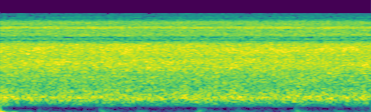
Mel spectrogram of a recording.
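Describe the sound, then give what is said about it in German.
A steady, unbroken, dull dark rushing noise for tinnitus, like a hiss of static, holds at an even loudness for about three seconds with no voices or other sounds. “So dumpfes, dunkles Rauschen.”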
